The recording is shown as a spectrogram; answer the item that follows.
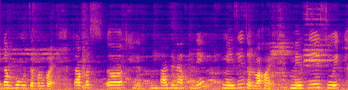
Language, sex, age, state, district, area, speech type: Assamese, female, 18-30, Assam, Sivasagar, rural, spontaneous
